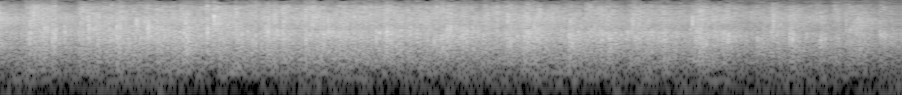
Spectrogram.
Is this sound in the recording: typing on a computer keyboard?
no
